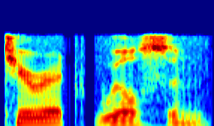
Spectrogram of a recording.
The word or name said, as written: Tyrwhitt-Wilson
